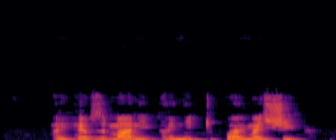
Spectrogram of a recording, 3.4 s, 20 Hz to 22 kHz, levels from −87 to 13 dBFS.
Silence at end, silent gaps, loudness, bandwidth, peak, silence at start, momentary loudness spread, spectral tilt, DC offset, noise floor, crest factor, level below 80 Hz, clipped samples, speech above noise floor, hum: 0.35 s; none; -22 LUFS; 7.4 kHz; -4 dBFS; 0.55 s; 10 LU; -5.5 dB/octave; under 0.1%; -63 dBFS; 18 dB; -60 dBFS; under 0.1%; 41 dB; none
